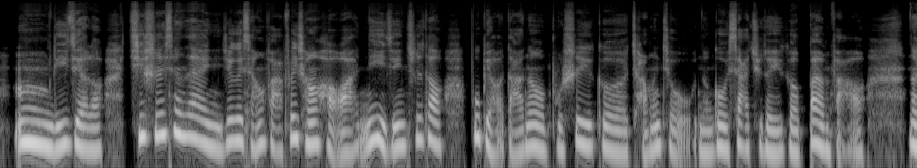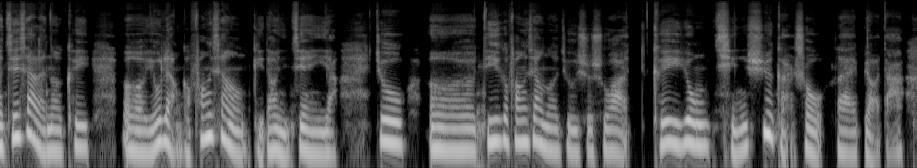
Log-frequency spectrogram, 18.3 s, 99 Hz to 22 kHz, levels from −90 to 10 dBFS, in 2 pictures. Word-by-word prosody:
嗯， 220 -2 +8
理 195 +3 +3
解 215 -4 +2
了。 180 0 -2 0.2
其 275 - +3
实 285 +1 +3
现 300 -2 +4
在 250 -5 +2
你 195 -2 +1
这 230 +6 0
个 240 - +3
想 210 0 -3
法 200 -5 -6
非 260 +7 +1
常 220 -3 +2
好 185 -5 -2
啊， 165 +2 -2
你 235 +5 +4
已 210 - +3
经 190 +3 +1
知 250 +4 -4
道 230 -5 0 0.2
不 275 -1 0
表 220 -9 -3
达 160 +2 -5
呢， 195 0 +1
不 185 - -6
是 225 +5 -1
一 205 -1 +1
个 180 -4 -2
长 165 +4 -3
久 200 -1 -7
能 165 -1 -3
够 190 0 +1
下 195 0 -4
去 190 +1 -9
的 175 -2 0
一 165 - -1
个 170 0 -2
办 200 +2 0
法 170 - -7
啊。 165 - -8 0.4
那 205 -2 +3
接 270 +7 +3
下 285 0 +2
来 195 -7 0
呢， 170 0 +1
可 185 - -5
以 190 -2 0 0.3
呃， 165 -2 0
有 180 +6 +3
2 215 -6 0
个 160 - -6
方 260 - +3
向 200 - 0
给 - - -6
到 175 0 +1
你 155 -3 +1
建 170 -1 0
议 160 - 0
啊。 160 0 -4 0.4
就 225 -3 +3 0.2
呃， 180 -1 +1
第 230 +6 0
一 235 - +4
个 240 - 0
方 230 0 +1
向 230 -2 0
呢， 180 -1 -1
就 170 0 -4
是 170 +1 -7
说 175 +1 -5
啊， 165 - -4 0.2
可 210 - -1
以 220 -1 +4
用 205 -2 +3
情 180 -1 -2
绪 290 +9 +3
感 - - -8
受 170 -6 -3
来 165 -2 -4
表 155 - -6
达， - - -11
195 Hz, 270 characters per minute, -22 LUFS, 175-230 Hz, 0.4 s, 嗯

